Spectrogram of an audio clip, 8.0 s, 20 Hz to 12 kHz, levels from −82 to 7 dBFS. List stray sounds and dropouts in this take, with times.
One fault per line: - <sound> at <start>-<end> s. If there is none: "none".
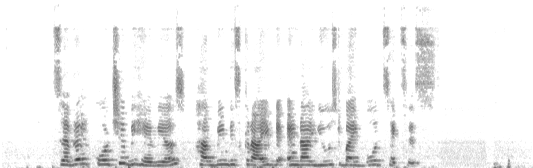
none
